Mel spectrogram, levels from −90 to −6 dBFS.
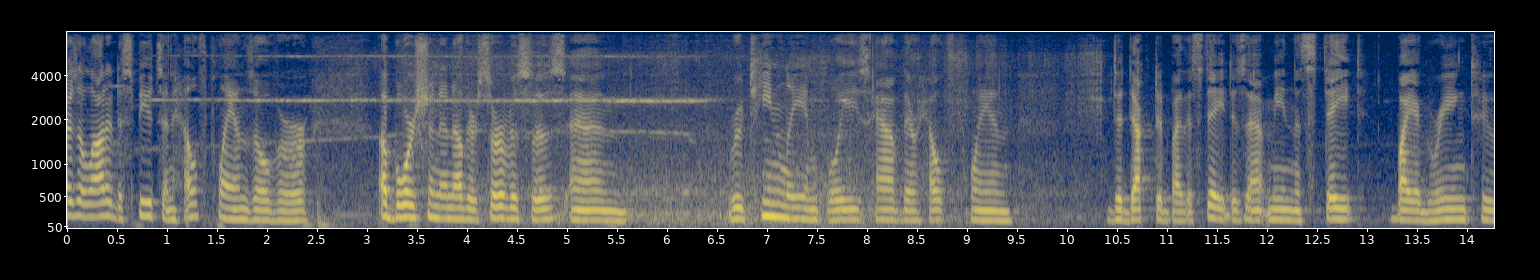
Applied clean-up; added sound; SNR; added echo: none; Train; 16 dB; none.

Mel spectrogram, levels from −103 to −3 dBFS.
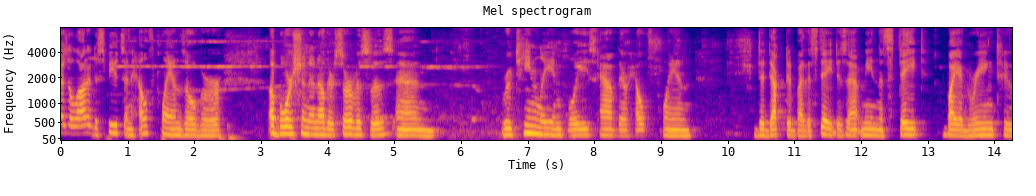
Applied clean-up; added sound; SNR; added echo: classical method log-MMSE.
